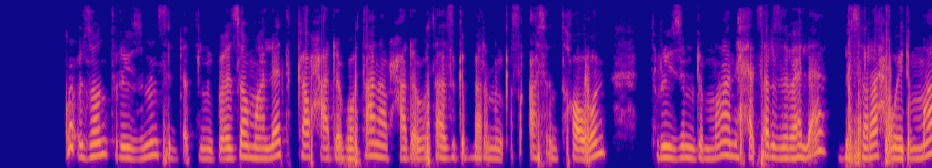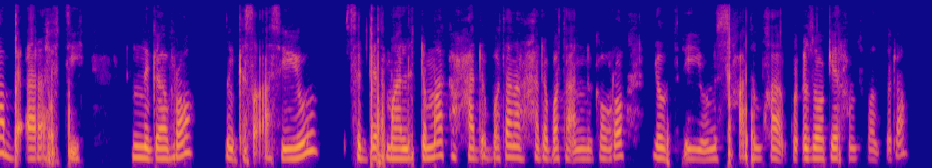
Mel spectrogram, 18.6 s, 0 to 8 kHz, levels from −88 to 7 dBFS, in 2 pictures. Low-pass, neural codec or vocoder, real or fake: 7.2 kHz; codec, 16 kHz, 8 kbps, FreqCodec, larger model; fake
